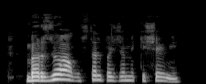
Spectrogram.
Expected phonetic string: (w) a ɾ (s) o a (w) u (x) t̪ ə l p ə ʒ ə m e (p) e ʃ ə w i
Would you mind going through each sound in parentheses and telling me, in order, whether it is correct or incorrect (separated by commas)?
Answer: incorrect, incorrect, incorrect, incorrect, incorrect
